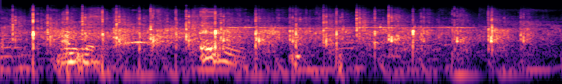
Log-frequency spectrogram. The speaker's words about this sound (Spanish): Y bueno. Un, aplauso, por favor. Un aplauso.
